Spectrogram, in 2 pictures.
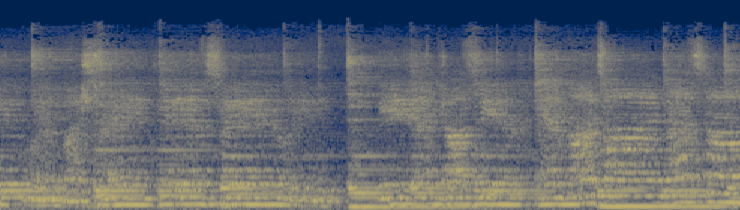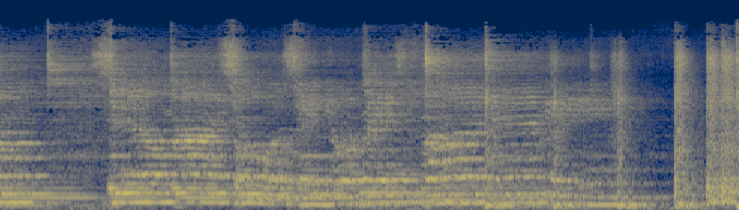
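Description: Live Christian worship song: women's voices singing long, held phrases over a band with keyboard, deep bass notes and drums with cymbals.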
